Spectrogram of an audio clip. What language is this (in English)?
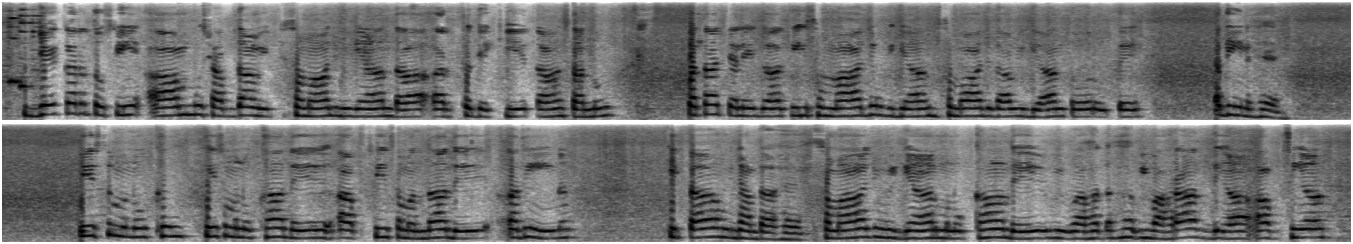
Punjabi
